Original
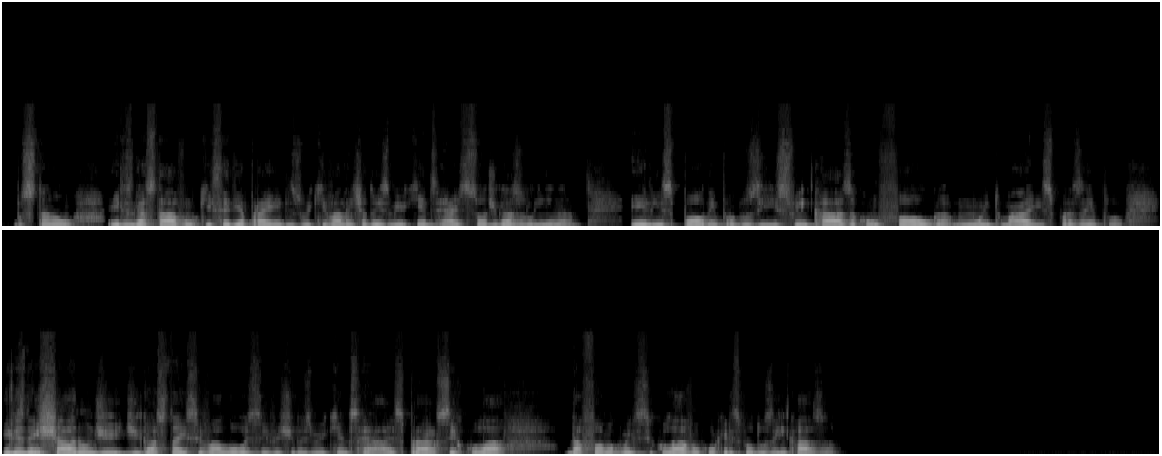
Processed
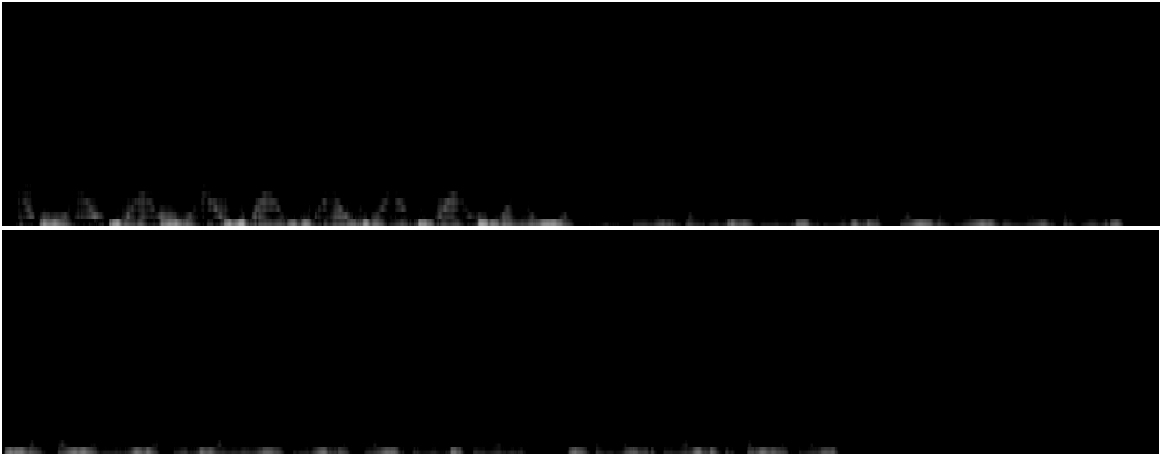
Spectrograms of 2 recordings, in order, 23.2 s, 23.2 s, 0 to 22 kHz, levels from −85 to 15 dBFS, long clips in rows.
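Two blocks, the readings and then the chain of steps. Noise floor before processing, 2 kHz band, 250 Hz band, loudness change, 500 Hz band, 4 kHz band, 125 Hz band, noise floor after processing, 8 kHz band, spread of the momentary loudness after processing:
−81 dBFS, below −20 dB, −9.5 dB, −6.5 dB, −9.5 dB, below −30 dB, below −40 dB, below −85 dBFS, can't be measured, 22 LU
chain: in parallel at +2 dB: downward compressor, threshold −35 dBFS, peak gain reduction 13 dB
on the sum: low-pass filter sweep 1,600 Hz → 140 Hz, 0:04.50–0:06.15
channel vocoder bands 8, square 361 Hz
harmonic generator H 2 −31 dB, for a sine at −9 dBFS
LFO wah 1.6 Hz 310–3,300 Hz, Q 5
level −6 dB

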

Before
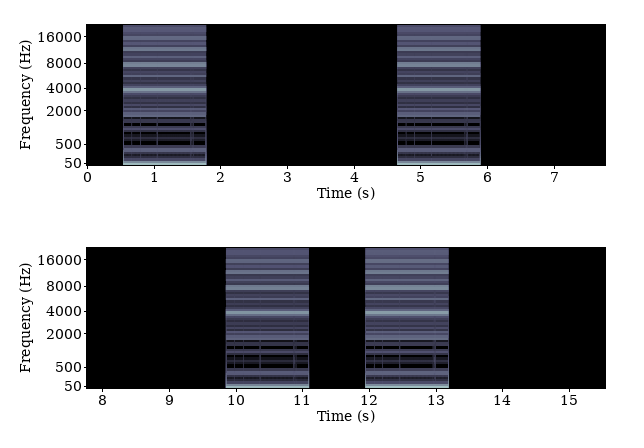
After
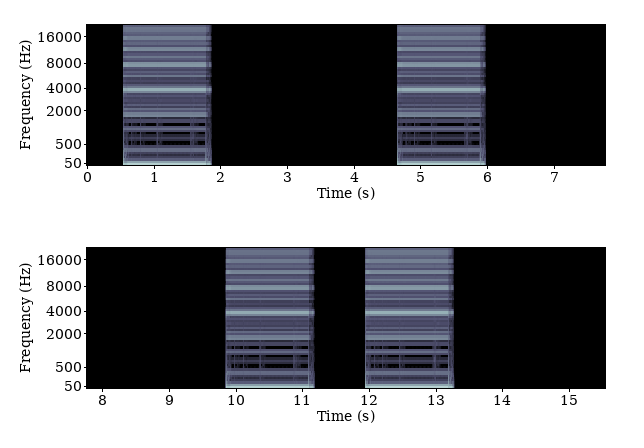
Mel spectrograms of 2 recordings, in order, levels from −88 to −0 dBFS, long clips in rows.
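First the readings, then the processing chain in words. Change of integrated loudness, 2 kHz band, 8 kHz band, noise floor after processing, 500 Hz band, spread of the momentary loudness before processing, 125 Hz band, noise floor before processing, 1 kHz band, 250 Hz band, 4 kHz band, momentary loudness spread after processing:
+5.5 dB, +8.0 dB, +5.0 dB, below −85 dBFS, can't be measured, 8 LU, +7.0 dB, below −85 dBFS, +8.5 dB, +4.5 dB, +6.0 dB, 8 LU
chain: reverb whose tail is shaped and stops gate 90 ms flat, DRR 6.5 dB
in parallel at 0 dB: brickwall limiter −28.5 dBFS, peak gain reduction 7 dB
on the sum: level +1.5 dB

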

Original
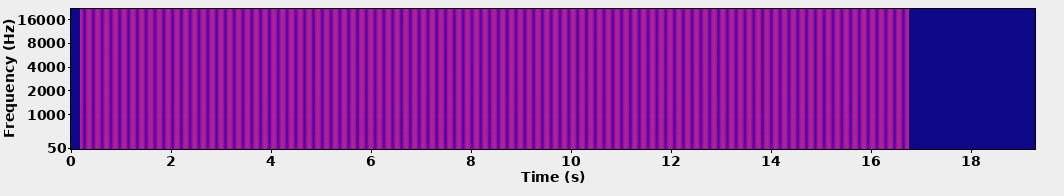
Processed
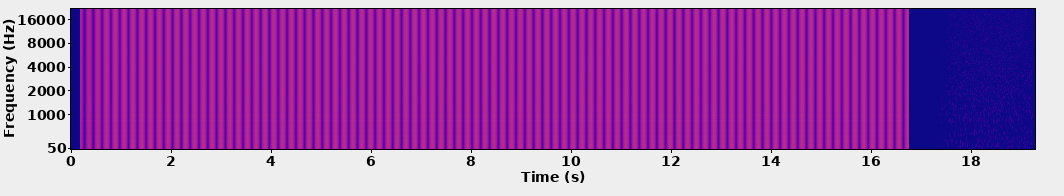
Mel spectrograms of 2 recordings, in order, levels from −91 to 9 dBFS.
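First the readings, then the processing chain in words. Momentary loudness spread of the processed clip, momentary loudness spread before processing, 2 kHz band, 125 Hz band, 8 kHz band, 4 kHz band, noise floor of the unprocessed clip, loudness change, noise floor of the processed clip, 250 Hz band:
0 LU, 0 LU, +2.5 dB, +2.5 dB, +2.5 dB, +2.5 dB, −78 dBFS, +2.5 dB, −76 dBFS, +2.5 dB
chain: automatic gain control
level −1 dB

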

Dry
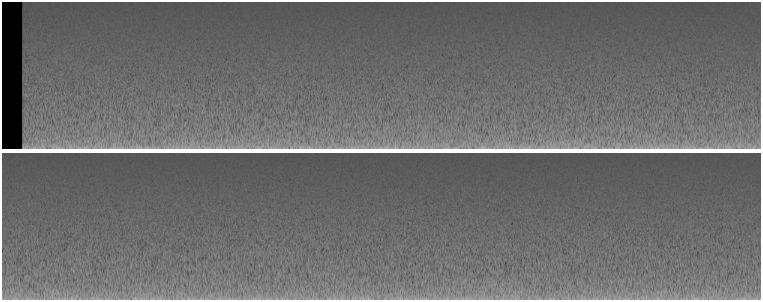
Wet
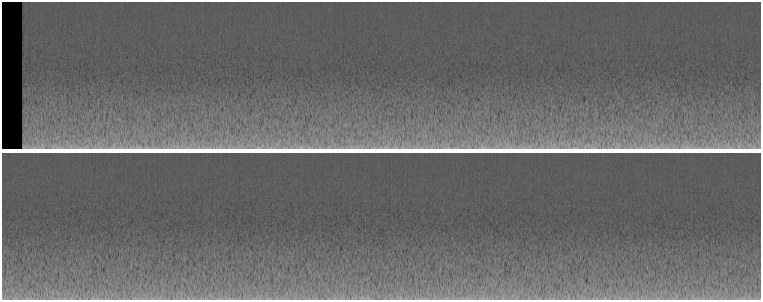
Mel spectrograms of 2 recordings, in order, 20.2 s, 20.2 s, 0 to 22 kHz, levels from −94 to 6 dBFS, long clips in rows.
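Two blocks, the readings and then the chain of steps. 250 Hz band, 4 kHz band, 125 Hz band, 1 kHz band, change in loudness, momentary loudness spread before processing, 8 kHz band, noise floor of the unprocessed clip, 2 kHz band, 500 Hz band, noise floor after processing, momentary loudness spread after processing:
0.0 dB, −3.5 dB, 0.0 dB, −1.0 dB, −1.0 dB, 0 LU, −1.0 dB, −30 dBFS, −3.0 dB, 0.0 dB, −31 dBFS, 0 LU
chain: stylus tracing distortion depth 0.49 ms

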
